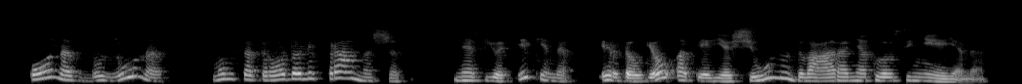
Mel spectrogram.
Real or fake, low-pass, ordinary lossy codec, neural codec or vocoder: fake; 5.4 kHz; MP3, 48 kbps; autoencoder, 48 kHz, 128 numbers a frame, DAC-VAE, trained on Japanese speech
